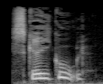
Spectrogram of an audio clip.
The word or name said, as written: skriggul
